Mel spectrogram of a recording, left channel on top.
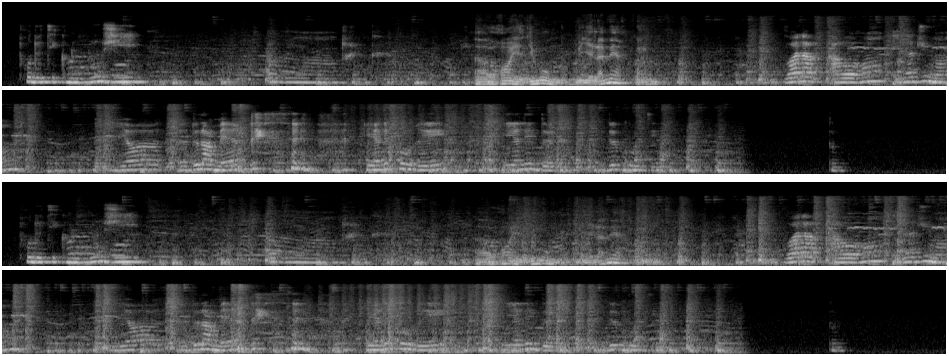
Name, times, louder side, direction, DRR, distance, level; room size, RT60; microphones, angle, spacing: voice 1, 0.2-1.4 2.6-3.9 4.7-5.0 7.8-9.7 10.4-15.0 15.4-16.0 17.7-17.8, left 1 dB, 40° left, 0.6 m, -25 dB
sound 1, 0.6-16.9, right 2 dB, 65° right, 0.5 m, -31 dB
voice 2, 4.7-6.6, left 4 dB, 80° left, 0.4 m, -23 dB
4.1 x 2.3 x 2.9 m
head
